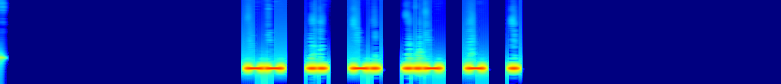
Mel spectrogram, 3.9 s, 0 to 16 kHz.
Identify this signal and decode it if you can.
Morse code, heard as a keyed tone, about 53 wpm, 700 Hz. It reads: M I N U T E
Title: 2x Character Spacing - Top 500 Words - 50wpm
